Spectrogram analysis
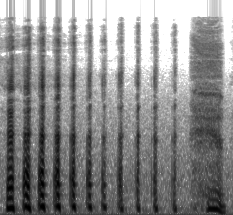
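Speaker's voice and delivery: high, rattling cackle; menacing cackle. Acted. Villain warning lover they cannot hide, high cackle. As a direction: cackle after a playful threat.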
